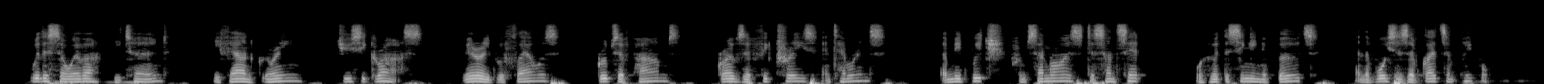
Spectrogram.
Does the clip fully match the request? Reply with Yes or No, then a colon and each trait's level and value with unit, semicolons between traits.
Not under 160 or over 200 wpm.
No: average, 150 wpm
